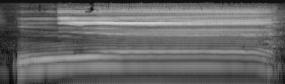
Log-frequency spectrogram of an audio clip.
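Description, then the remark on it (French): A person imitates a caribou's call with one long, sustained, low bellowing moo-like tone, loud, holding steady for nearly three seconds before trailing off. “Non, je, je fais le cri du caribou, si vous voulez.”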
